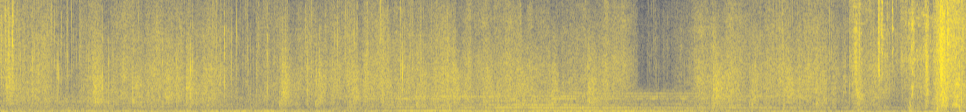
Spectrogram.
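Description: Footsteps crunch on dirt and gravel.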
